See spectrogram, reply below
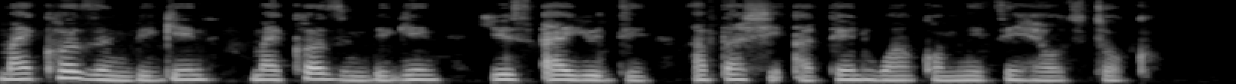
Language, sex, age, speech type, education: Nigerian Pidgin, female, 15-29, spontaneous, tertiary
